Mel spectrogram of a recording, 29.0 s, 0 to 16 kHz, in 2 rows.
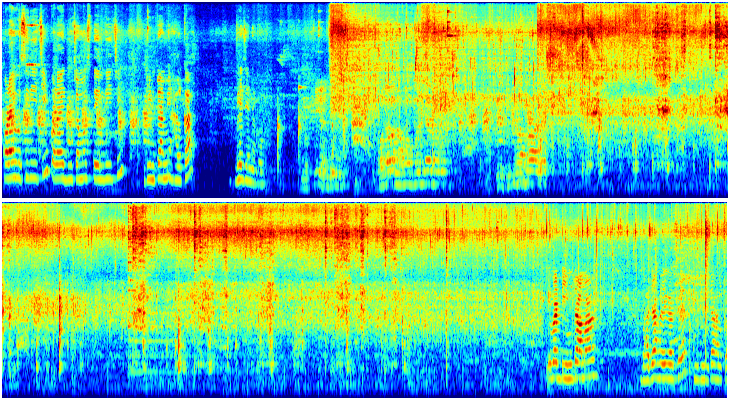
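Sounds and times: eggs sizzling in oil: 6.5 - 29.0
metal spatula scraping pan: 10.5 - 16.2, 17.0 - 23.6.

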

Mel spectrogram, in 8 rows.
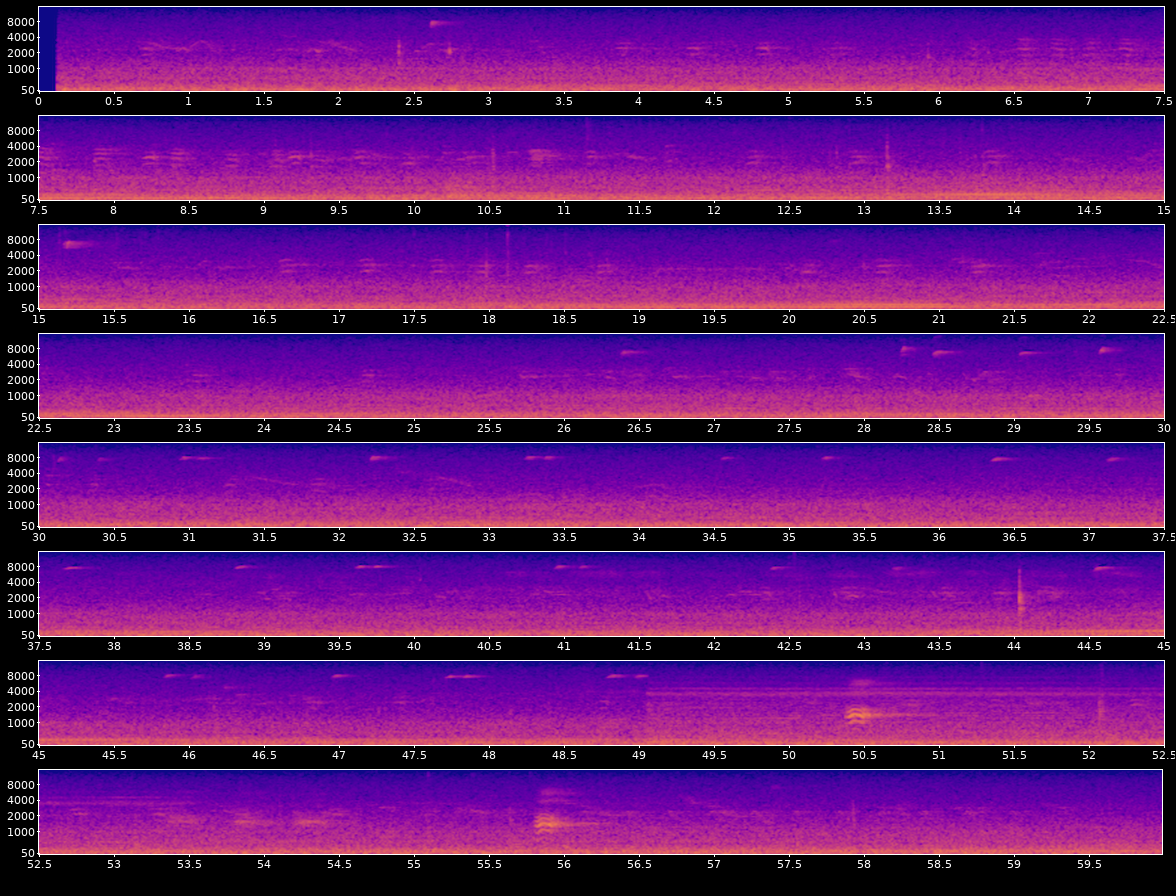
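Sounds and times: loud bird call: 49.1 - 54.4.

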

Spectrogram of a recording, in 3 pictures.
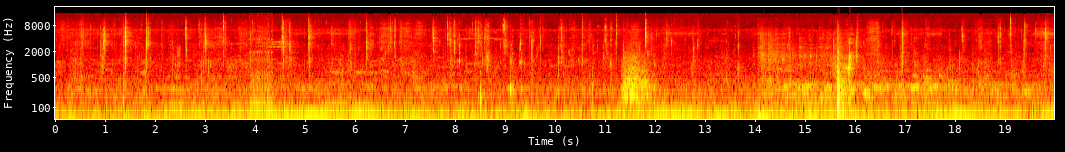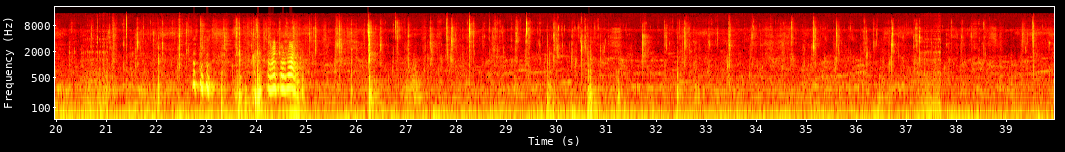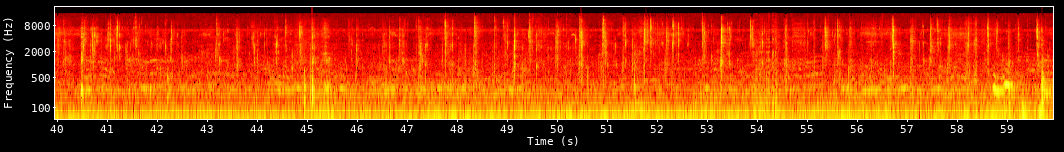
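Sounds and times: people chewing: 0.0 - 59.9.

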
